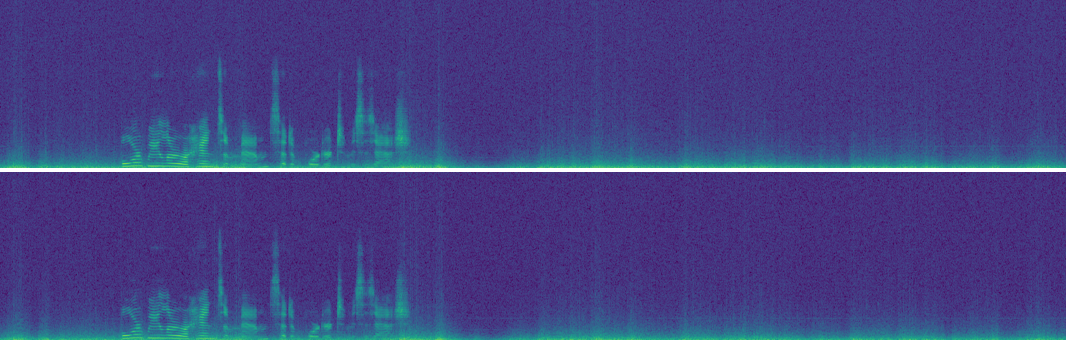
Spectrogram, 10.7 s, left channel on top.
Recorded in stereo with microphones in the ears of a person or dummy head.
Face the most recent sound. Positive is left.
turn(degrees=5)  # may be behind; listen again after turning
